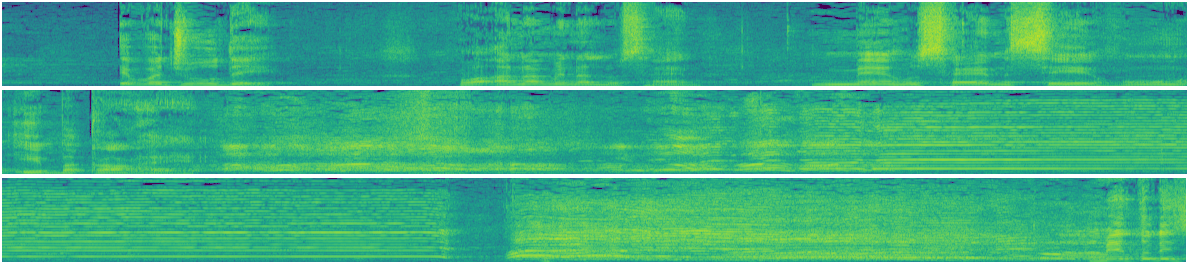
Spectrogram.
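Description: A middle-aged man speaks with animation into a microphone, heard through a loudspeaker.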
